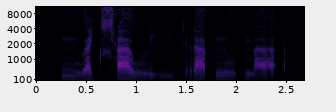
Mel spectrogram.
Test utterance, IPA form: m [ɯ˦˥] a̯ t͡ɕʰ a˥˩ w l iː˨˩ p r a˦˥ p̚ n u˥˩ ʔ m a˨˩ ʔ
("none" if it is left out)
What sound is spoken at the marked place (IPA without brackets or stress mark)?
u˦˥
